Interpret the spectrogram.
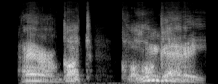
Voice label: Player Spotted, Male; Warframe; Grineer Male; Battle Barks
